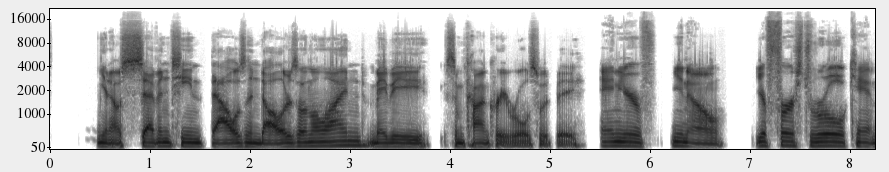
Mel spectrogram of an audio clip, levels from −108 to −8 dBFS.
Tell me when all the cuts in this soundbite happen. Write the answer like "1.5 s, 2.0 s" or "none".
5.4 s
